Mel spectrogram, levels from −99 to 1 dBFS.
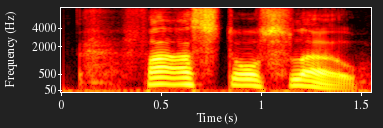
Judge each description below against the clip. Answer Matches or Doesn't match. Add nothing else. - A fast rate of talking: Doesn't match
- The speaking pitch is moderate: Matches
